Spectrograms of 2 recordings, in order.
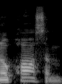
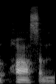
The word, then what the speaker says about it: opossum: And some people will think it's called an opossum, but it's just called a possum. The O is silent.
